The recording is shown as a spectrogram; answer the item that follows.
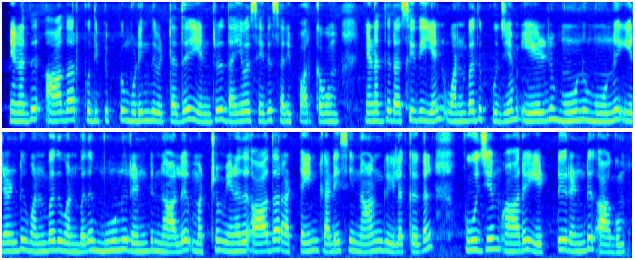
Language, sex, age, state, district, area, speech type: Tamil, female, 18-30, Tamil Nadu, Tiruvallur, rural, read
